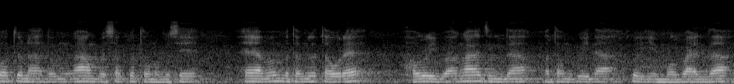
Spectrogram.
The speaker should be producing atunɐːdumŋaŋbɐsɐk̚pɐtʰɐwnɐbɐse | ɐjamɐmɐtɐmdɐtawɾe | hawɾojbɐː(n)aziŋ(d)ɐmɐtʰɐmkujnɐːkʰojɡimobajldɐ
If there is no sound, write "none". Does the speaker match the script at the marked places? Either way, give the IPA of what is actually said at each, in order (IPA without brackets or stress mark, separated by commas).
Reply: ŋ, d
